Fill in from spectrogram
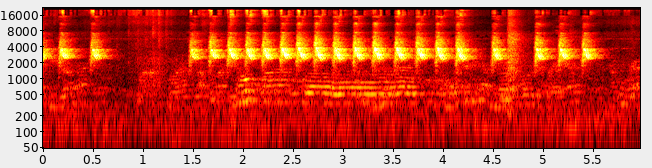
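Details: A Javan female black-throated laughingthrush gives a few scattered chips, then a long fast series of sharp, evenly repeated notes, with faint low murmuring in the background.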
